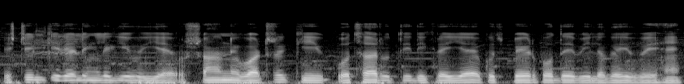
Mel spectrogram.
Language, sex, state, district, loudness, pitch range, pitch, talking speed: Hindi, male, Rajasthan, Bikaner, -16 LUFS, 90-100 Hz, 95 Hz, 195 wpm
